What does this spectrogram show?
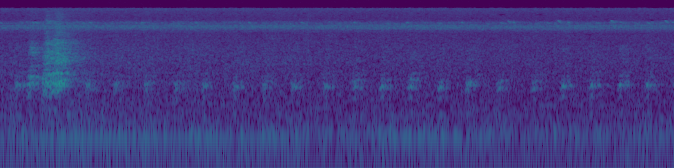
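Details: Red junglefowl from Sabah giving a quick run of soft, mid-pitched clucks, several per second, over a steady low hum and a brief rustle at the start.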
